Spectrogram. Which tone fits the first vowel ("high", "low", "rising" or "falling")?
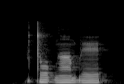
high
